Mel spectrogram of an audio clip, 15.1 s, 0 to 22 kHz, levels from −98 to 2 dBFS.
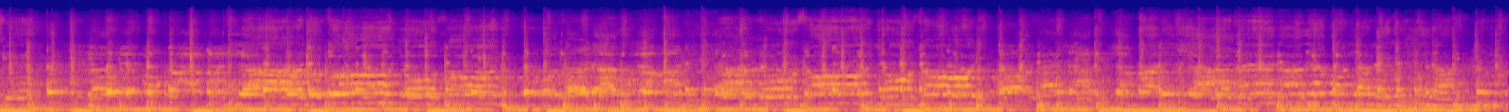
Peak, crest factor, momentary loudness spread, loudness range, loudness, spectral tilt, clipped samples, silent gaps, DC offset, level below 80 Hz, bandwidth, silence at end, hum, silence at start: -6 dBFS; 14 dB; 5 LU; 2 LU; -21 LUFS; -7 dB/octave; under 0.1%; none; under 0.1%; -28 dBFS; 12.5 kHz; 0 s; none; 0 s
